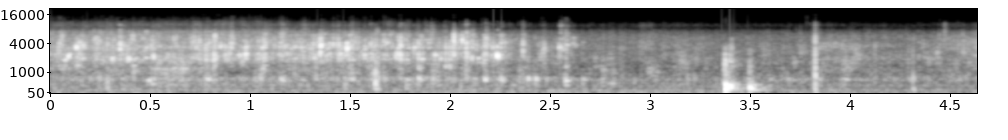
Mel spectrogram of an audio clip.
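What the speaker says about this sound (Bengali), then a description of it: "এখন আমি জল দিয়ে দিব।" Water pours into a pan of egg curry being cooked with coconut, a splashy liquid stream for a couple of seconds, then it tapers off, followed by a few clunks and drips.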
